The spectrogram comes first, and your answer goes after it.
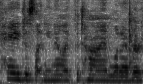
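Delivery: casual, offhand whisper. Retelling reminding him of the time, whispering it casually. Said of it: "I'm just kind of like whispering it to him".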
